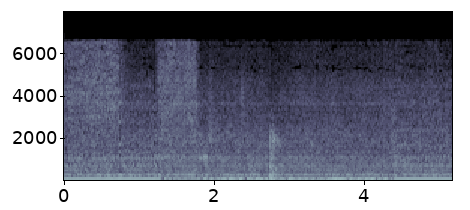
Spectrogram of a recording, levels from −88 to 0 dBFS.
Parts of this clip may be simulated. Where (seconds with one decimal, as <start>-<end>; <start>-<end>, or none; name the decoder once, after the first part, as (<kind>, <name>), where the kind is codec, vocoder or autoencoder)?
1.3-4.4 (codec, ZipCodec)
